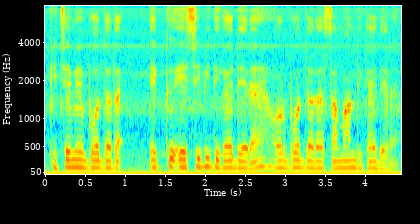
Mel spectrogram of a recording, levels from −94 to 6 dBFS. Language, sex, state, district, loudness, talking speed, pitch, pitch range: Hindi, male, Arunachal Pradesh, Papum Pare, -18 LUFS, 255 wpm, 125 Hz, 120-135 Hz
